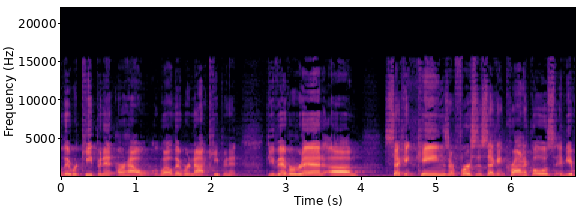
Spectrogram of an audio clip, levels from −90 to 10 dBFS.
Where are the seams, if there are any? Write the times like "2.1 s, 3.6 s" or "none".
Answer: none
